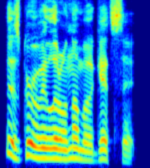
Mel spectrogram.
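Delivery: [name] lounge singer. Acted. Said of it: "smarmy lounge singer".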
